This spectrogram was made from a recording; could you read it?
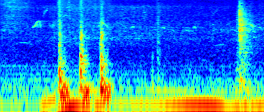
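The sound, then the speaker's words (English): Three quick, firm knocks on a door, followed by a softer thump and a later sharp click as the door seems to open, over a steady low background rumble with no talking. “Bam. Door's open.”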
